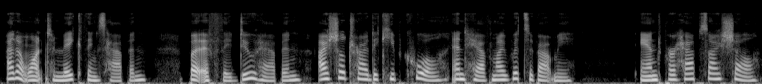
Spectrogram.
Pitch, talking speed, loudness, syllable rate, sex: 210 Hz, 220 wpm, -18 LUFS, 5.1 syllables/s, female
